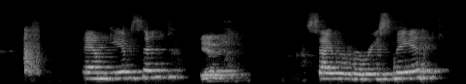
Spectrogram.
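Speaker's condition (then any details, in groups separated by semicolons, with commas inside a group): No condition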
